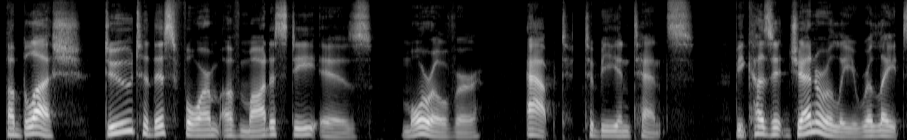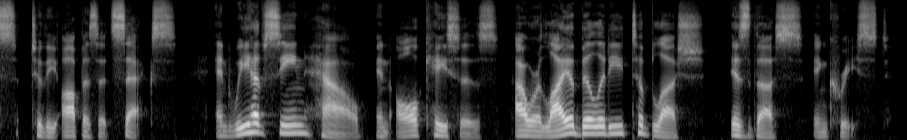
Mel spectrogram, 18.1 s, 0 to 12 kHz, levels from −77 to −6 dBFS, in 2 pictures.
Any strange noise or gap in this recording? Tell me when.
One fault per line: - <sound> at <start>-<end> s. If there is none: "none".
none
